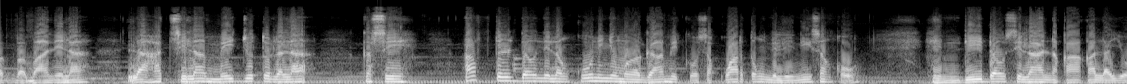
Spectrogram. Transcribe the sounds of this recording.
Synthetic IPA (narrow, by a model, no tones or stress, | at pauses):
pɐɡ̚bɐbanɪla | lɐɦat̪̚sɪlamɛd͡ʒo̞t̪ʊlɐlaʔ | kɐsɛʔaft̪ɛɹd̪awnɪlaŋkuːnɪɲoŋmɐŋaɡaːmɪt̪̚ko̞sɐkwaɾt̪o̞ŋnɪlɪniːsɐŋko̞ | hɪnd̪id̪awsɪlanɐkaːkɐlɐjo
